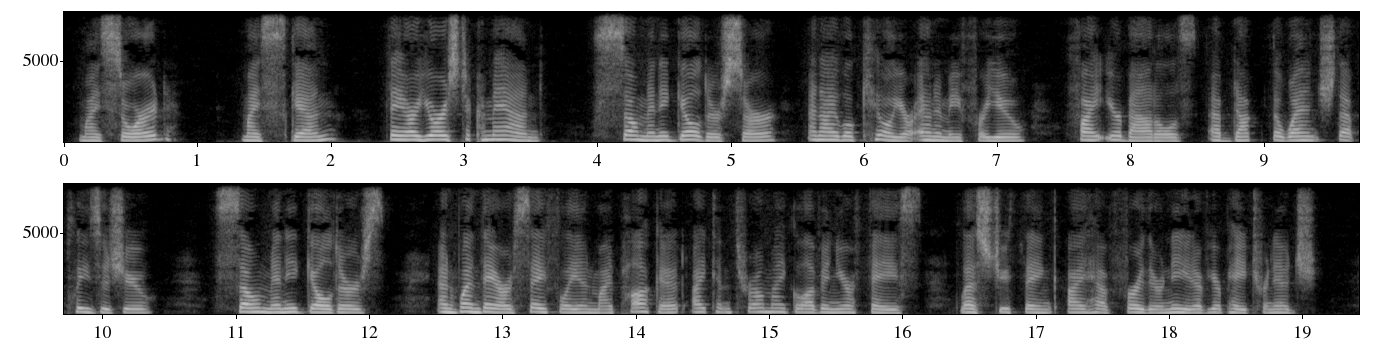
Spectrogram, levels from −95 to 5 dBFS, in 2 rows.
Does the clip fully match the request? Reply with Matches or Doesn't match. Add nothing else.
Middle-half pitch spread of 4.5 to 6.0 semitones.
Doesn't match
